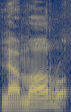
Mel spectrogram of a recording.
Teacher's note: را ساکن، اس سے پہلے زبر را کو موٹا پڑھیں گے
